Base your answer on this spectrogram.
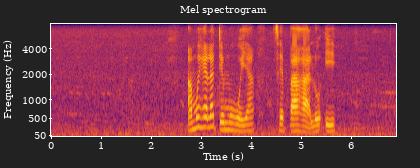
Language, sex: Southern Sotho, female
